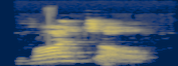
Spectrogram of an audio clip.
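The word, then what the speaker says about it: Βήτα: It is pronounced like V, like vaso, the vase. As we say the English words vital or vessel, and I will write it again.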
